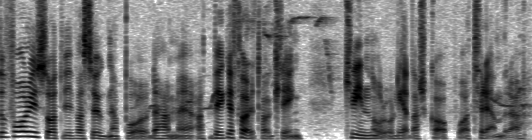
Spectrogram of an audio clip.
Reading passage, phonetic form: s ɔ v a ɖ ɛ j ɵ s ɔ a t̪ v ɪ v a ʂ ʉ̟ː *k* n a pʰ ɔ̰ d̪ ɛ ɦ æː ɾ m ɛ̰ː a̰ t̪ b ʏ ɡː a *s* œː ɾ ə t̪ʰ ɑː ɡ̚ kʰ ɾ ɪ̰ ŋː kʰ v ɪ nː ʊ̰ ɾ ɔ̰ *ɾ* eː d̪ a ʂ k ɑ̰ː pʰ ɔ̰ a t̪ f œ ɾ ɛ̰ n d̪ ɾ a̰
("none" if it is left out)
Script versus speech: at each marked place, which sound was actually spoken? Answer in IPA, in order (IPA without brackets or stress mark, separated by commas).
ɡ, f, l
